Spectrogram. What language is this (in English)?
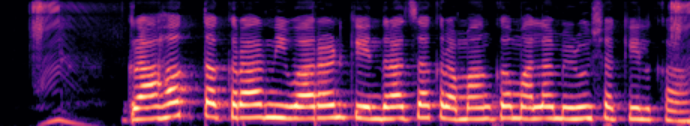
Marathi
